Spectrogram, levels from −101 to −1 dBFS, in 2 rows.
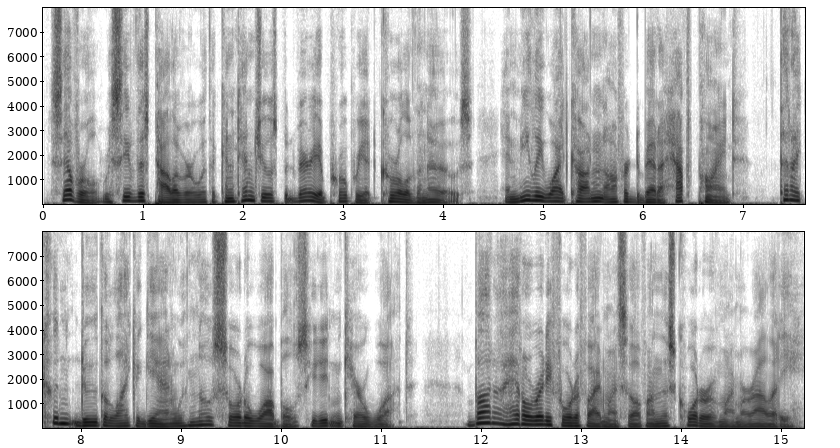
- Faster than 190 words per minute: Yes, average, 200 wpm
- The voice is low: Yes, low, 115 Hz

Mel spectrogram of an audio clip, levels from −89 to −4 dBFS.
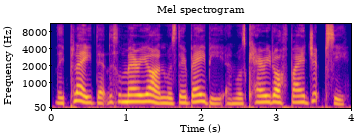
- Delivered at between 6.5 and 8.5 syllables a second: No, 5.4 syllables/s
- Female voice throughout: Yes, female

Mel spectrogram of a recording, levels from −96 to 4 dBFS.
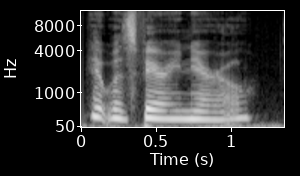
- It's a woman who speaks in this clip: Yes, female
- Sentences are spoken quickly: No, average, 175 wpm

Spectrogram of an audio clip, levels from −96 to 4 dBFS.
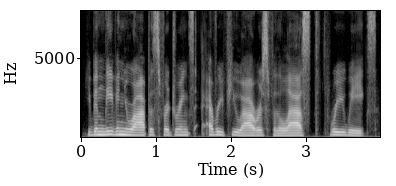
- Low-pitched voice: No, medium, 165 Hz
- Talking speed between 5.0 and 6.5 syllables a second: Yes, 5.4 syllables/s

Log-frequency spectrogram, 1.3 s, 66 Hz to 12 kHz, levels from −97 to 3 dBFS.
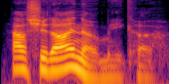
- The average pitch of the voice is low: Yes, low, 130 Hz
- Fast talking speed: Yes, fast, 235 wpm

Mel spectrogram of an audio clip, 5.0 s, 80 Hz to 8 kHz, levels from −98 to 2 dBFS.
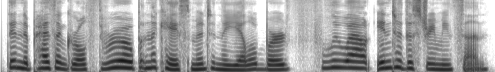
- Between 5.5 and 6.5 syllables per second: No, 5.3 syllables/s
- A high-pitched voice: Yes, high, 230 Hz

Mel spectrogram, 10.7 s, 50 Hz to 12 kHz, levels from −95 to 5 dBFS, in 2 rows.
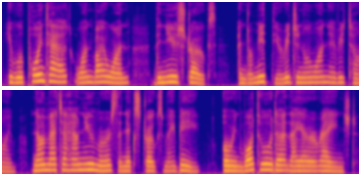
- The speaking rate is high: No, average, 185 wpm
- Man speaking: No, female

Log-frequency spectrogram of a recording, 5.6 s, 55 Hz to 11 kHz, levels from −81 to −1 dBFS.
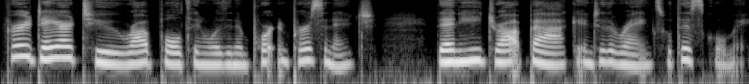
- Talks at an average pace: No, fast, 225 wpm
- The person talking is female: Yes, female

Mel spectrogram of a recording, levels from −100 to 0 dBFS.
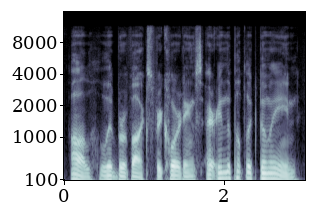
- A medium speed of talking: Yes, average, 160 wpm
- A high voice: No, very low, 90 Hz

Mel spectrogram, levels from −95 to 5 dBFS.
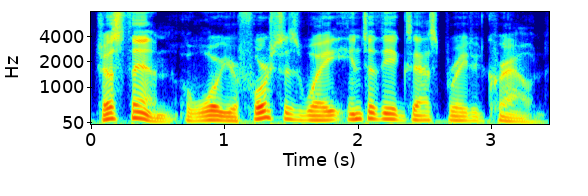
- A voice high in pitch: No, low, 115 Hz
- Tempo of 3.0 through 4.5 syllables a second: No, 5.5 syllables/s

